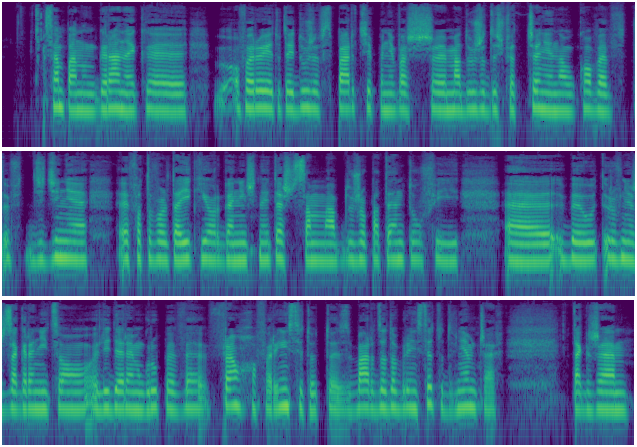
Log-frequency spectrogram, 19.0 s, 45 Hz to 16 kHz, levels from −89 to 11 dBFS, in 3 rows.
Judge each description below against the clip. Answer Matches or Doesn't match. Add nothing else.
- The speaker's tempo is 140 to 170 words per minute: Doesn't match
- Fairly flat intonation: Matches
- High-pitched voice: Matches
